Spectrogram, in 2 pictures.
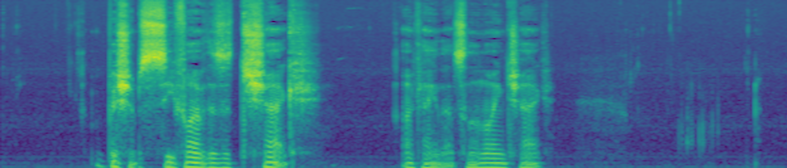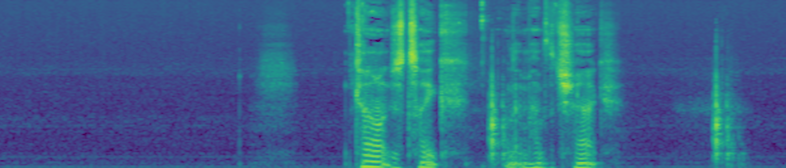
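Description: A middle-aged man talks with animation, close to a microphone.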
